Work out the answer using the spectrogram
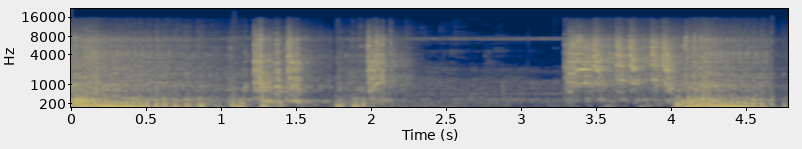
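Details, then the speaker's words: Rusi Macho 175 motorcycle, two push-button start attempts, each catching with a burst of loud, irregular banging from the engine; intermittent clatter on starting, cause unclear. "Ang lakas ng lagapak niya sa kanyang makina mga Kaloks. Pakinggan nyo mga Kaloks, ang lakas ng lagapak niya sa makina."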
